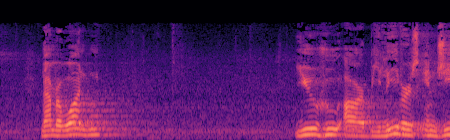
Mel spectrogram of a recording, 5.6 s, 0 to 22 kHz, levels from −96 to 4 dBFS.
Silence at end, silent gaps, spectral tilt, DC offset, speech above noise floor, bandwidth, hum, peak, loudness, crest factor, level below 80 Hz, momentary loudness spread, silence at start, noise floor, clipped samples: 0 s; none; -5 dB/octave; under 0.1%; 27 dB; 11.5 kHz; none; -8 dBFS; -24 LUFS; 20 dB; -60 dBFS; 15 LU; 0.5 s; -51 dBFS; under 0.1%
